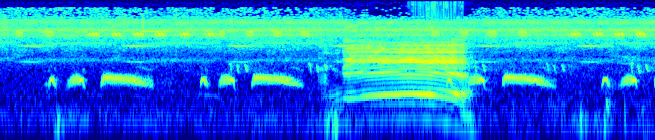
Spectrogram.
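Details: Tame cattle in a farm barn pen, one of dozens gathered together; a single drawn-out moo swells midway, surrounded by rapid, short, repeated chirping notes from birds in the background.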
